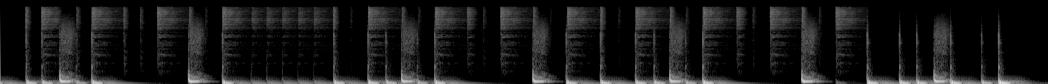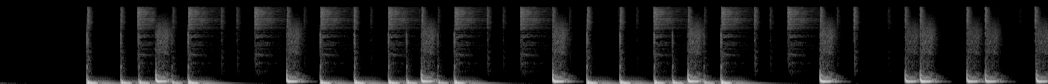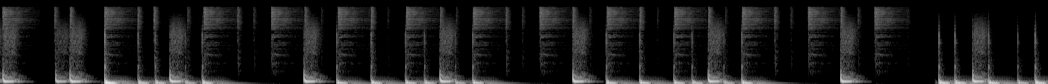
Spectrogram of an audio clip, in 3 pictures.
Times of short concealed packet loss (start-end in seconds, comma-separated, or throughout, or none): none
